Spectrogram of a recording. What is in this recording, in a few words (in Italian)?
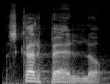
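"scarpello", dialetto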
